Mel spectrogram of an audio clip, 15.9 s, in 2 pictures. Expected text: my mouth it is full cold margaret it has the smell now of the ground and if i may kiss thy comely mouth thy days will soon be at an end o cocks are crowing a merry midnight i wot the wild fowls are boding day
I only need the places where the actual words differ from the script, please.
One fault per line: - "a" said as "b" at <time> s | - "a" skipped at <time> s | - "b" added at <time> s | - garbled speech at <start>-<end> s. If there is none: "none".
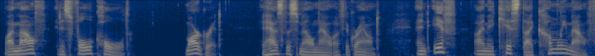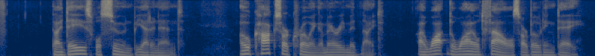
none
